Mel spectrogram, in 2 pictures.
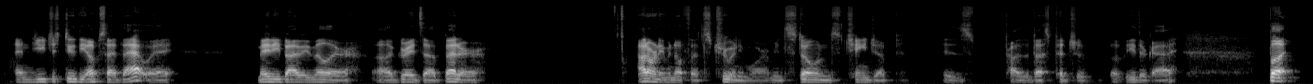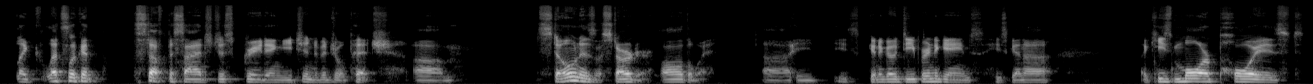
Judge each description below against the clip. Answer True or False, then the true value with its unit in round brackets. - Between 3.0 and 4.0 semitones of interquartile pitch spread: True (3.6 semitones)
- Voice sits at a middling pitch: False (110 Hz)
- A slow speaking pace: False (165 wpm)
